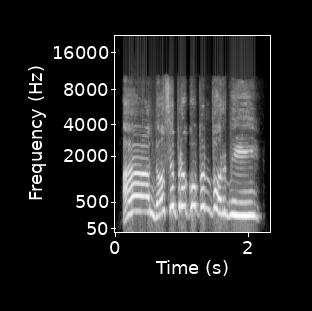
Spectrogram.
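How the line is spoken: Irritated shout, stout woman. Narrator (Spanish): gritó bastante irritada la señora gorda

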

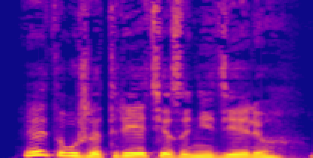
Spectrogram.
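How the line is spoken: Sigh. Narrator (Russian): вздохнула врачиха

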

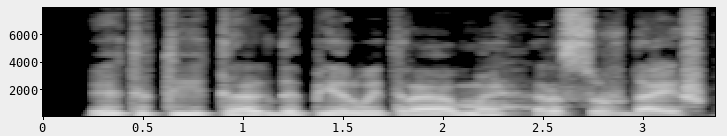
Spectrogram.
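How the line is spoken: Grumbling. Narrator (Russian): пробурчал Лева

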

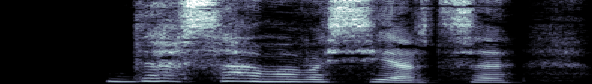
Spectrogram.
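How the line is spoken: Faint babbling. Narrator (Russian): пролепетала Норочка

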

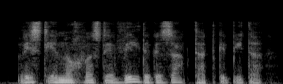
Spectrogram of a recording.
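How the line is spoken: Plain. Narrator (German): sagte ein anderer

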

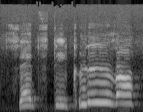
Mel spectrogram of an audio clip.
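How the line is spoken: Captain shouting. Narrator (German): schrie der Kapitän

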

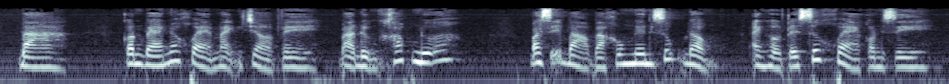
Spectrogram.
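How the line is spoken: Gentle reminder. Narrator (Vietnamese): Chị như thấy bà nội cứ khóc mãi như vậy thì không chịu được, khẽ nhắc

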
